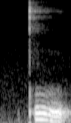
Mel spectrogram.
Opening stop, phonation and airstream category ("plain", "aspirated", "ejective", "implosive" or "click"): ejective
